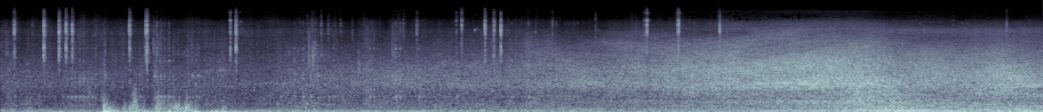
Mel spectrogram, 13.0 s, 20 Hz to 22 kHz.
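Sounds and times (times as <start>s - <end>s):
vehicle passing: 0.0s - 13.0s.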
